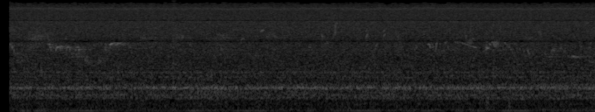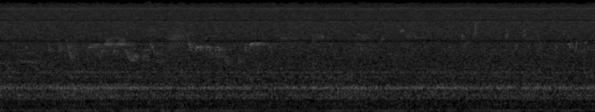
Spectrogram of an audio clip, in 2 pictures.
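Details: Steady low rumble and broadband background noise, like a distant train or machinery, with no clear animal calls.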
